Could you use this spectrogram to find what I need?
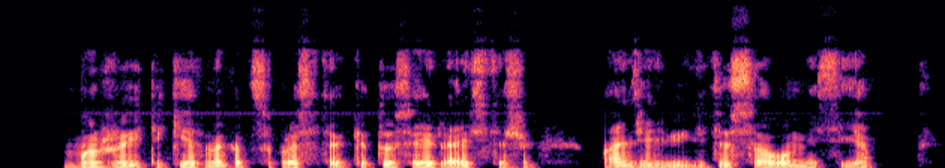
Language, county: Lithuanian, Kaunas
